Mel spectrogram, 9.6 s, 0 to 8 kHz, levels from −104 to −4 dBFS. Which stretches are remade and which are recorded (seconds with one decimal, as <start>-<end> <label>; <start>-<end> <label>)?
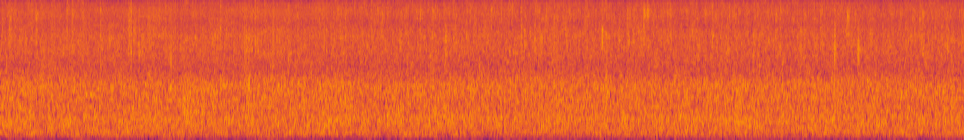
0.0-0.4 recorded; 0.4-3.3 remade; 3.3-9.6 recorded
